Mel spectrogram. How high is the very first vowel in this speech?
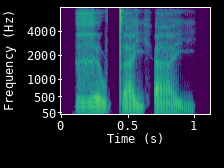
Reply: mid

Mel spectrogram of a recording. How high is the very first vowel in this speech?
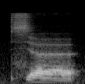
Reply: low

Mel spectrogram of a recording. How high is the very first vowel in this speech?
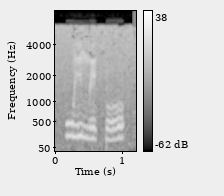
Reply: high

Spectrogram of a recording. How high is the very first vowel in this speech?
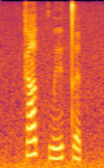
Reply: low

